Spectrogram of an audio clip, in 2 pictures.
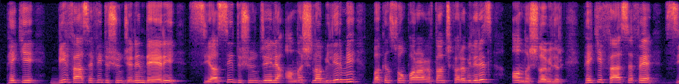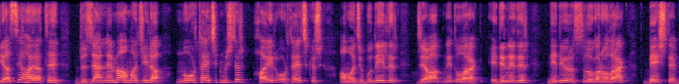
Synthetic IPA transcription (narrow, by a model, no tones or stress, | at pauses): pʰecibiɾfælʲse̞fid̪yʃynd͡ʒe̞nind̪e̞jeɾi | sijaːsiːd̪yʃynd͡ʒejlʲɛʔanlˠaʃɯlˠabilʲiɾmɪbakɯnso̞npaɾaɾɾaft̪ant͡ʃʰɯ̥kʰaɾabilʲiɾiz̥ | anlˠaʃɯlˠabilʲiɾpʰecifælʲse̞fɛsijaːsiːɦajaːt̪ʰɯd̪yzænlʲe̞mɛamad͡ʒɯjlˠanuo̞ɾt̪ʰajat͡ʃʰɯkmɯʃ̬t̪ʰɯɾhajɯɾo̞ɾt̪ʰajat͡ʃʰɯ̥kʰɯʃ | amad͡ʒɯbud̪e̞jilʲd̪iɾd͡ʒe̞vap̚nɛt̪o̞lˠaɾaked̪iɾned̪iɾned̪ijo̞ɾuzslʲˠo̞ɡano̞lˠaɾakbɛʃt̪ʰɛ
